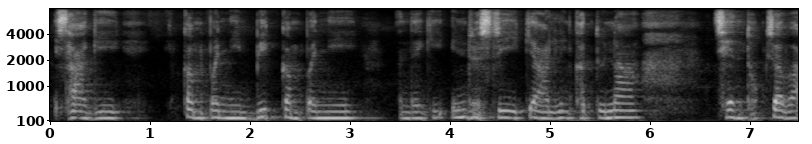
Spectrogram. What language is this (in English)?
Manipuri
